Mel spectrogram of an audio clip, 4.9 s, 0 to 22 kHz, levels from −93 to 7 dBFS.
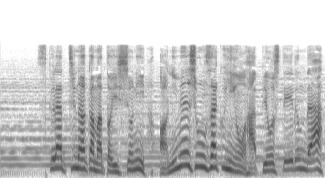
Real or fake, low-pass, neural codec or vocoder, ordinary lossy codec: real; none; none; none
